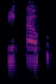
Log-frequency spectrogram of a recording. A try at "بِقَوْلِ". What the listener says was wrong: Bikau berarti huruf kaf dong. Huruf kaf apa kop pakainya? Ah, coba kalau kop gimana bunyinya?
